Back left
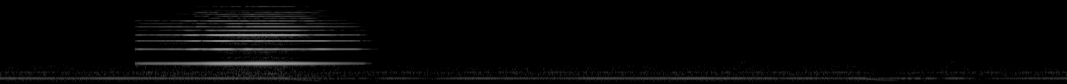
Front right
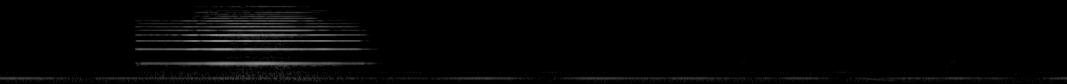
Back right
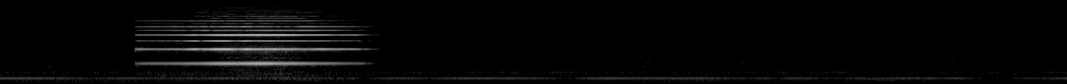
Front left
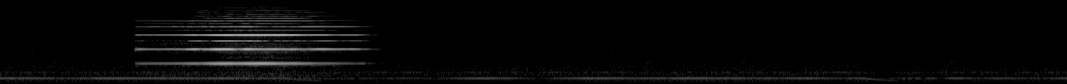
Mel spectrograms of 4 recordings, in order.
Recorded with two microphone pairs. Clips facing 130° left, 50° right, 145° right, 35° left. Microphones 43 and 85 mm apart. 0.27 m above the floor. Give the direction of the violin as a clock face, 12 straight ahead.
7 o'clock.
